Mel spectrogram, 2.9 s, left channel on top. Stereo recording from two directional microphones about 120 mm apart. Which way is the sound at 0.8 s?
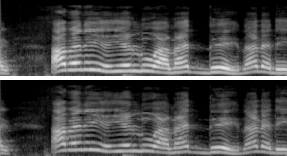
55° left (ahead or behind).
